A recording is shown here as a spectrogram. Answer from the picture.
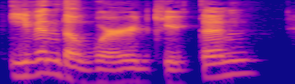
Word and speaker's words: kirtan: often pronounce it kon. M. So it's like you're it's it's the I often becomes a little bit longer than it's supposed to be.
